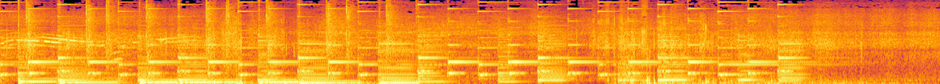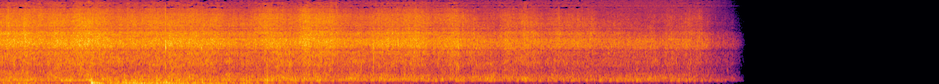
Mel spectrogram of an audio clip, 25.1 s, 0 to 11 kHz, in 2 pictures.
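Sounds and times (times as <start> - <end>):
sea water rushing beside boat: 0.0 - 22.4
wind on microphone: 1.6 - 6.4, 8.0 - 22.3.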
